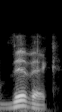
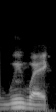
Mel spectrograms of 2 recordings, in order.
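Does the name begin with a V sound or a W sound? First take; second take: V; W. First: The name begins with a V sound. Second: The name begins with a W sound. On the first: The speaker calls it wrong. "people see your name in the audience and they go" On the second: The speaker calls it right. "says it properly"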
